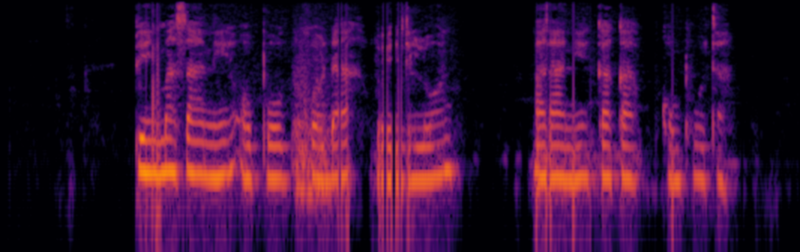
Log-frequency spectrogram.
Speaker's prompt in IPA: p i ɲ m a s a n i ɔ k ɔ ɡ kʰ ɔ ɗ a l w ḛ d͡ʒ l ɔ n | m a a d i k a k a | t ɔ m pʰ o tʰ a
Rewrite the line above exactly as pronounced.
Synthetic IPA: p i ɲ m a s a n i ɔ p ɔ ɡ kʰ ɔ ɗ a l w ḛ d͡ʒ l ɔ n | m a a n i k a k a | k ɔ m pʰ u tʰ a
